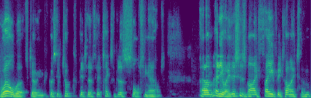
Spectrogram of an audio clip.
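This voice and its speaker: A man's voice sounds fairly high-pitched and somewhat breathy. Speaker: stamp collector. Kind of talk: lecture. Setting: video call. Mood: pleased, enthusiastic. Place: home room. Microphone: video call.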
